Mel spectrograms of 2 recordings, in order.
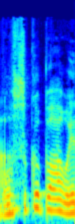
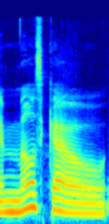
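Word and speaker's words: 모스크바 (Москва): 모스크바 왜 이렇게 발음이 다를까요? Moscow. – 네, Moscow. – I bet 부분. in Russian it's more like 모스크바.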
